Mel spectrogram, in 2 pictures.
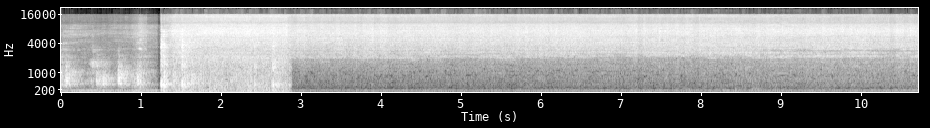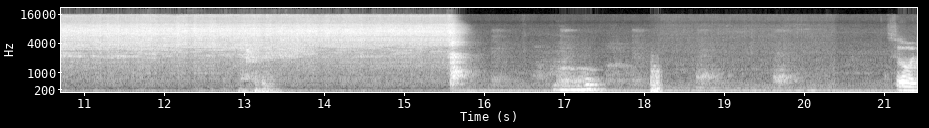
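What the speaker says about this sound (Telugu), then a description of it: "సో చూసారు కదా అట్లా డీప్ ఫ్రై చేసుకోవాలి." Chicken masala and spices deep frying for dum biryani give a loud, steady hiss of sizzling oil that holds for about thirteen seconds, then cuts off, leaving quieter sounds and a faint voice.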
